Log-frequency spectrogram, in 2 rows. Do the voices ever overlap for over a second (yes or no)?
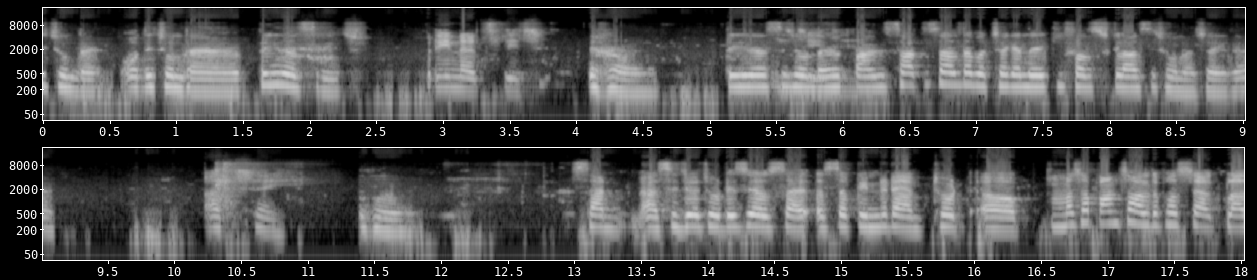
no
